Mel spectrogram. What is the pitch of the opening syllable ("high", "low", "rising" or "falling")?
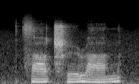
rising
